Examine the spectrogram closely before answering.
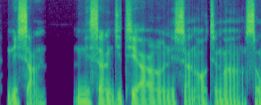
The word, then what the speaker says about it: Nissan: So this is what we call Nissan. Nissan GTR, Nissan Altima, so on and so forth. Nissan. But how do Japanese pronounce this? They say Nissan, Nissan, Nissan, not like Nissan.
